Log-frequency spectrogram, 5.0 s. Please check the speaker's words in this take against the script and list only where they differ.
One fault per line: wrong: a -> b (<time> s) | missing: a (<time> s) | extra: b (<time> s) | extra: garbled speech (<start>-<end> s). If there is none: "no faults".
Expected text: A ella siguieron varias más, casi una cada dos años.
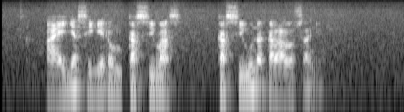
wrong: varias -> casi (1.6 s)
